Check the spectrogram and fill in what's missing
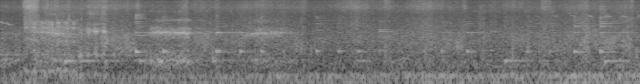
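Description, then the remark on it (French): Several ewes bleat in overlapping calls in a mountain pasture with rhododendron bushes and small rocks, over a steady low rumble of wind in an open outdoor setting. “Flanqué au milieu d'un pâturage assez mixte, puisqu'il y a beaucoup de massifs de rhododendrons, d'un rose fluchia, du rose du vert, des petits rochers où les brebis s'abritent.”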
